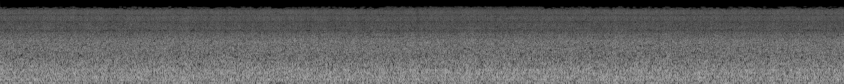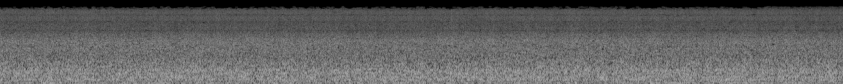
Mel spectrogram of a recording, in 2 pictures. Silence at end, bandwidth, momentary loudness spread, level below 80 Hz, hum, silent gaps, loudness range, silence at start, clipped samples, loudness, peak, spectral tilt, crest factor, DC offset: 0 s; 16 kHz; 0 LU; -36 dBFS; none; none; 0 LU; 0 s; under 0.1%; -21 LUFS; -8 dBFS; -2.5 dB/octave; 14 dB; under 0.1%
